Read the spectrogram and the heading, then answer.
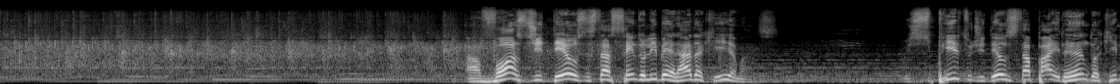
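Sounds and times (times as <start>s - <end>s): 
audience applause: 0.0s - 6.6s
speech: 4.7s - 7.7s, 9.1s - 11.1s.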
